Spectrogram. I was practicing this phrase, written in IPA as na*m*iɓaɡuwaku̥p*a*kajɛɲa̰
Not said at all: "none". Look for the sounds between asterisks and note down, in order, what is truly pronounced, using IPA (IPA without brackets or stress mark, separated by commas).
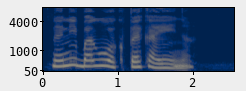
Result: n, ɛ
